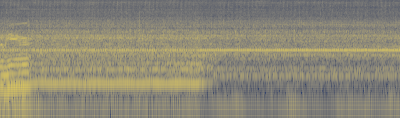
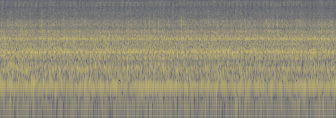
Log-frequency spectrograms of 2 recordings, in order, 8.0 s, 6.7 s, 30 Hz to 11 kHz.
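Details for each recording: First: Metal mini lathe turning after tightening the loose tool post, lubricated, RPM raised: steady cutting tone with a faint buzz about four times a second, then the cut stops; chatter reduced, slight chatter remains. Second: Metal mini lathe turning aluminum, about 30 thousandths to a shoulder, tool post would not tighten and no outboard support: steady high ringing tone over the cutting noise, heavy tool chatter.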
